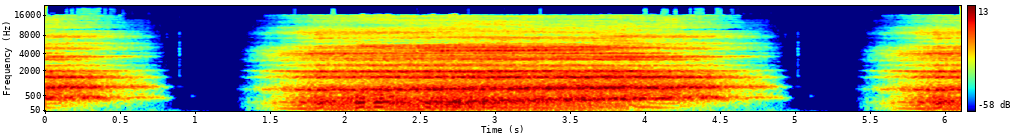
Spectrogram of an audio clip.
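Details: Elderly grandfather snoring after a meal: loud, rough, rattling breath noises, each lasting several seconds, separated by brief silent pauses; heavy snoring.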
